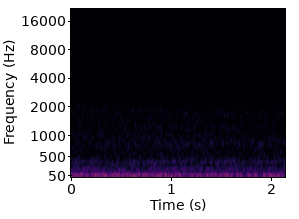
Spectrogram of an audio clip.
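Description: Outdoor ambience dominated by a steady low rumble, like wind buffeting the microphone.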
